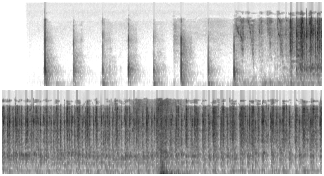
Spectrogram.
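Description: Cartoon sound effects for an animated logo intro: a run of sharp, evenly spaced clicks, about three a second. From about three seconds in comes a dense, fast clatter of clicks, with one louder thump about six seconds in.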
